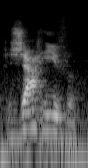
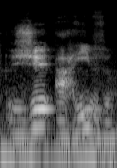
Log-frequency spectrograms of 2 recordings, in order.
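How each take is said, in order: First: The vowel of je is dropped and joined. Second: The vowel of je is fully pronounced. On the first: The speaker calls it right. "eu vou dizer j'arrive, com apóstrofo" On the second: The speaker calls it wrong. "em vez de eu dizer je arrive"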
